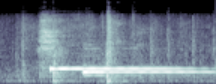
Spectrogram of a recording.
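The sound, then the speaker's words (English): A doorbell chimes in two notes, a higher ding followed by a lower dong, each ringing on and slowly fading. No one speaks. “I mean, really, all you have to do is walk over to the door, stick out your little hand, twist the knob, and open it up.”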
